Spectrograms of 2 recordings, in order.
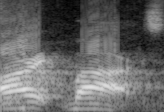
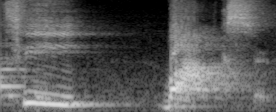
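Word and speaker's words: Ourt Box: Art Box. That's how you say it. Black Yo, I was owned. trying to say, how the hell do you pronounce it? Art Box. Art Box. So nice. And you know what? Okay. It's different. You don't unless, spell it like art, but art. So nice. O-U-R-T. 100%. I said RT Box. Basically, it's our box.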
